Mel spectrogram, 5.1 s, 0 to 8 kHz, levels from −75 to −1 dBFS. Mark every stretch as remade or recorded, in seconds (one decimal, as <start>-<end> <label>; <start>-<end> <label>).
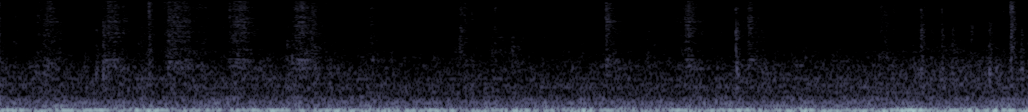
0.0-5.1 recorded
